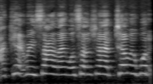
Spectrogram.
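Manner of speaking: put-on screaming. Retelling how she talked to a bird at her window: imitating her own screaming. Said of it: "I'm screaming at her now".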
